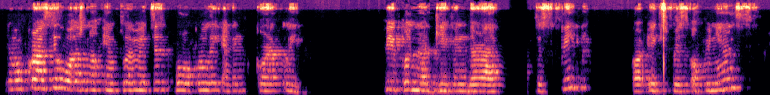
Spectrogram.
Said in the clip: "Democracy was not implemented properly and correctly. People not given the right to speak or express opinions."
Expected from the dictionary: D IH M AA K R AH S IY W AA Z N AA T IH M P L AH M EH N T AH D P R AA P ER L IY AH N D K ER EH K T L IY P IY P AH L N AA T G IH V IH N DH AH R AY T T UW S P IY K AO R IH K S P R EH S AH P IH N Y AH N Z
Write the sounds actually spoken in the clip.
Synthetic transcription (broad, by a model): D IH M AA K R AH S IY W AA Z N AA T IH M P L AH M EH N T AH D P AA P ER L IY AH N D K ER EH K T L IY P IY P AH L N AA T G IH V IH N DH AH R AY T T UW S P IY K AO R IH K S P R EH S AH P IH N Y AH N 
